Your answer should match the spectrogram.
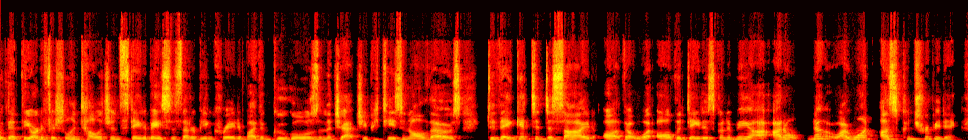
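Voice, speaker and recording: A woman co-hosting a discussion show, talking in long, animated run-on thoughts. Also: medium pitch. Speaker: podcast co-host. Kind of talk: casual discussion.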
